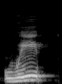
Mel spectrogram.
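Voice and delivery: वीप with a drawn-out ee; long ee in weep. Shown as a demonstration. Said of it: "ई का उच्चारण को लंबा खींचा". (वीप में लंबी ई)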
